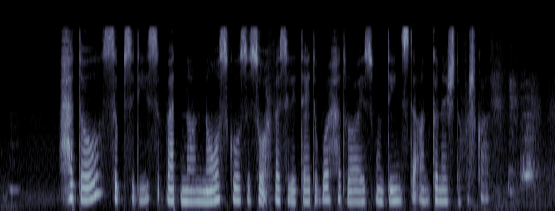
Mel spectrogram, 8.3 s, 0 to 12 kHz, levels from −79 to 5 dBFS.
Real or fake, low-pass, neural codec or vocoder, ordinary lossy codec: fake; 7.2 kHz; codec, 16 kHz, 0.4 kbps, LongCat-Audio-Codec; AAC, 64 kbps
